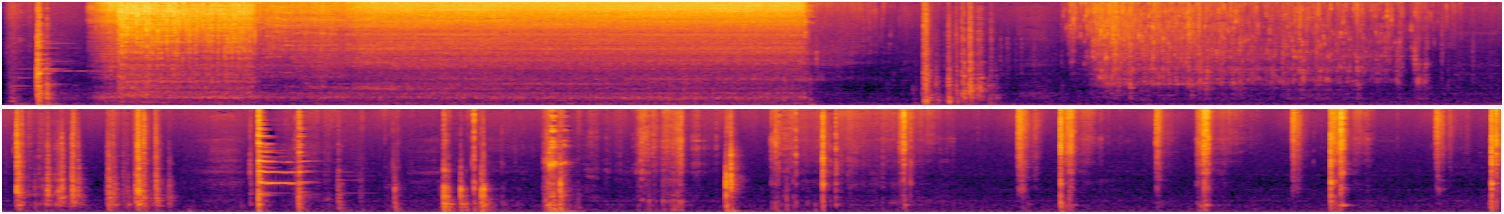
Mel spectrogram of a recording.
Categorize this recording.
Sound effects > Objects / House appliances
